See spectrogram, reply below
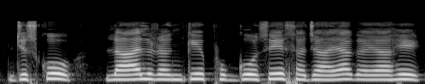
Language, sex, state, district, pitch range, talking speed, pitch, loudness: Hindi, female, Madhya Pradesh, Bhopal, 220-235 Hz, 125 wpm, 230 Hz, -13 LUFS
